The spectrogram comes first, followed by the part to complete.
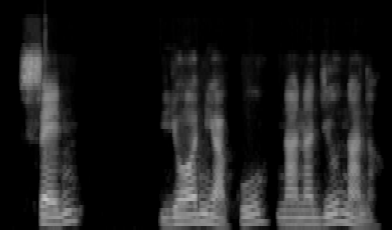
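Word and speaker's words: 千: ये 1000 को बोलते हैं सेन. ओके. 1000 को बोलते हैं सेन. सिर्फ मैं आपको ये इंट्रोड्यूस करके रखता हूँ. Okay. So इट is called Sen.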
